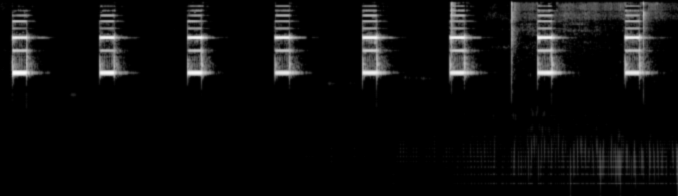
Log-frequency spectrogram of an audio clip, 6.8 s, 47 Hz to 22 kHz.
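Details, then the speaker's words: Uwinfly DF8 electric bicycle after its new horn was installed (the original never worked): normal turn-signal beeping, crisp even beeps about once a second with a faint hum, because the indicator is wired to sound through the horn. "Nah, itu nyalanya kayak gitu. Soalnya ini ya, ini sennya ngerangkap ke klakson ini."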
